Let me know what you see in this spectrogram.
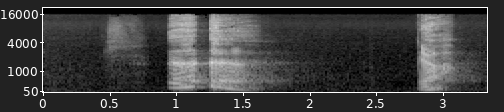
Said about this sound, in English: I'm just distracted by my cough this morning.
